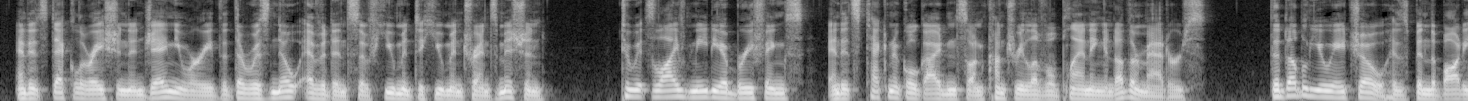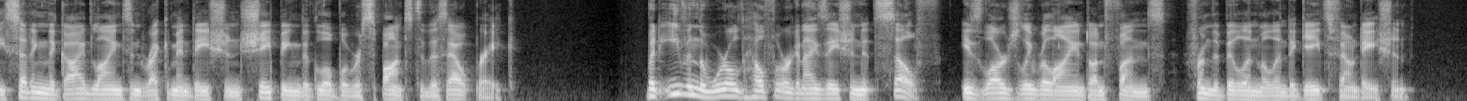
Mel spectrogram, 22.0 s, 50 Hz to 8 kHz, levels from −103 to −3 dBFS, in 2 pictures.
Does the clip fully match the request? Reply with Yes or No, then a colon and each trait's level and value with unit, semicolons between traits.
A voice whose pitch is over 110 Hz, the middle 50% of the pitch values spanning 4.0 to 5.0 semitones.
No: low, 100 Hz; average, 4.7 semitones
